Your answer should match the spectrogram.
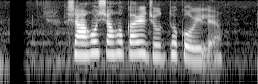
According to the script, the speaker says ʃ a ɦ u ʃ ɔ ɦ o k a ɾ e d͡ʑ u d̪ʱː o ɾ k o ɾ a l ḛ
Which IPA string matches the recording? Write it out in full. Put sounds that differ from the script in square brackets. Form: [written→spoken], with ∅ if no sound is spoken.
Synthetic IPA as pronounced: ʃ a ɦ [u→o] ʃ ɔ ɦ o k a ɾ e d͡ʑ u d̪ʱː o [ɾ→∅] k o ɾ [a→i] l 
